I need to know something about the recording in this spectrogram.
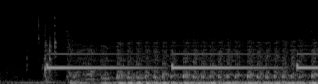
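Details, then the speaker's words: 2021 Ram 1500 5.7L Hemi cranking in clear-flood mode: lopsided galloping rhythm as the starter speeds up over cylinder 1, which has a dead miss and low or no compression, suggesting an internal mechanical issue. "that one kind of gallop you're hearing is uh when the starter hits the uh cylinder with no or low compression the starter speeds up"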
